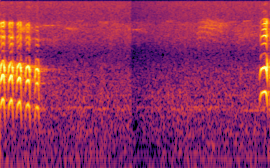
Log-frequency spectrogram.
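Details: A laughing falcon (Herpetotheres cachinnans) in Guayaquil, Ecuador, gives a quick burst of about five loud, nasal, ringing notes, then a pause and the start of another note, with faint background hiss.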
